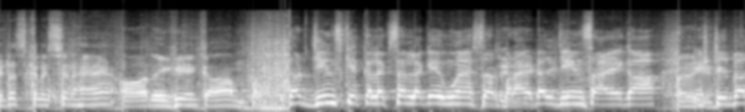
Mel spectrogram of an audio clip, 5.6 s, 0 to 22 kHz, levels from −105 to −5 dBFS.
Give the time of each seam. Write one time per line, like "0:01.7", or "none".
0:02.2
